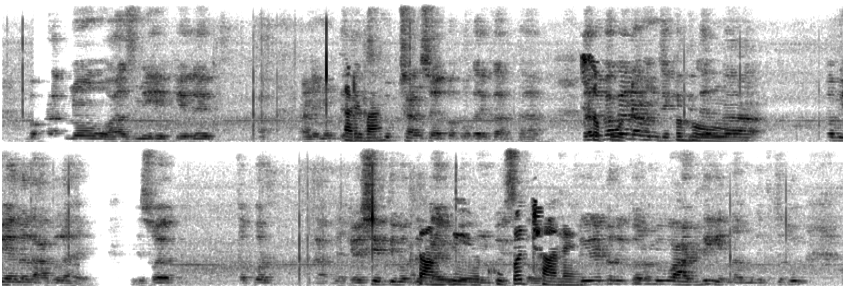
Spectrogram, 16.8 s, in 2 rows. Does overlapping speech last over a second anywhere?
Yes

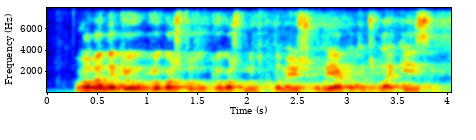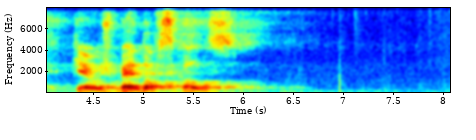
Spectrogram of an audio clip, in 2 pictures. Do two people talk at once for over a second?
No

